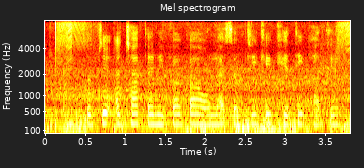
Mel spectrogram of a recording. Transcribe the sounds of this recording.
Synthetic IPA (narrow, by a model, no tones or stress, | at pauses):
sɐbseʔətːʃʰat̪ɐɾiːkakaɦolasɐb̚d͡ʒikikʰeːt̪ikʰaːt̪e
